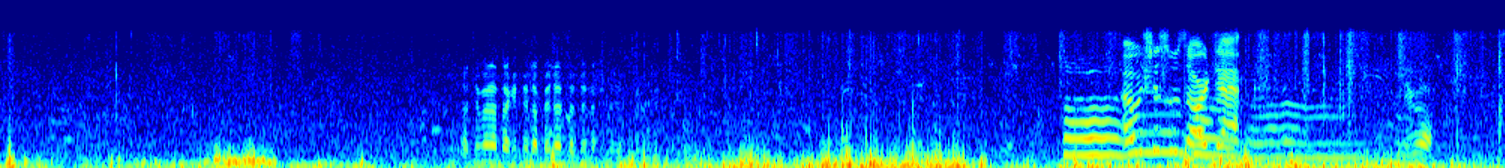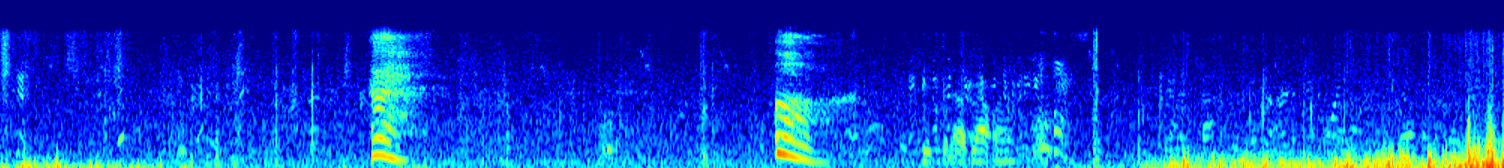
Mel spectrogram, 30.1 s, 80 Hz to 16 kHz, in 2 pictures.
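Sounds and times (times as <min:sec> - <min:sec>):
wind buffeting microphone: 0:00.0 - 0:17.0, 0:26.3 - 0:30.0
short vocal sound: 0:22.8 - 0:23.4.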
